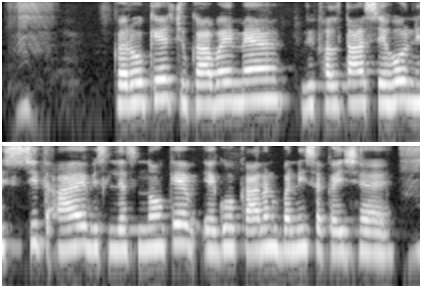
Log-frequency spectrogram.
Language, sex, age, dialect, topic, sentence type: Maithili, female, 31-35, Angika, banking, statement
